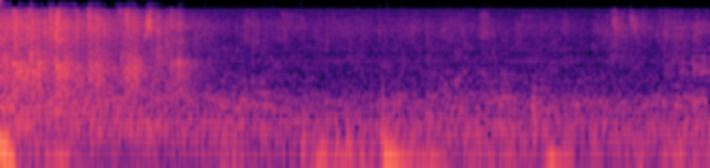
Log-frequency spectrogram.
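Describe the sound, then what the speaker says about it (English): An audience at an East African regional conference in Somalia claps in a burst for about two seconds, then the applause fades into a low, murmuring room rumble. "Please give him a big round of applause"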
